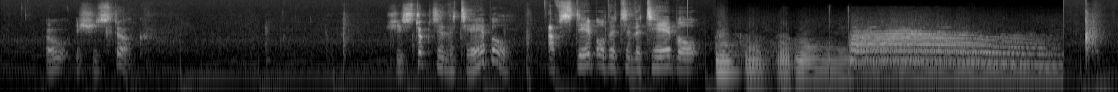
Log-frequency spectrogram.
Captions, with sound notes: Oh is she stuck? She's stuck to the table! I've stapled her to the table!! *Fail Sound*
